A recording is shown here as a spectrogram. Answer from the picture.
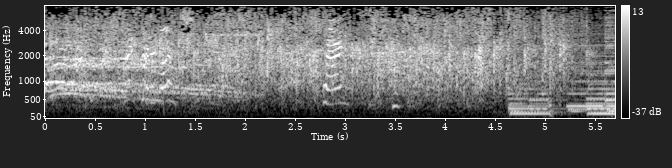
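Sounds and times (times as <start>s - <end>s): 
whoops and cheers: 0.0s - 2.2s
crowd applause: 0.0s - 5.6s.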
